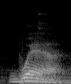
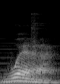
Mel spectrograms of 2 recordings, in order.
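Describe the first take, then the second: Both takes have the same delivery.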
